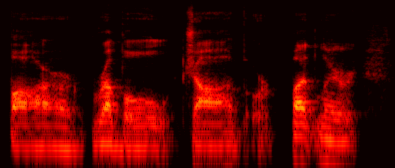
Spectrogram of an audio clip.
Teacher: We have P's voiced counterpart, b. So this one is voiced. In words like bar, rubble, job, or butler, there's usually just one way to pronounce this, although at the end of a word like job, you may not release the B.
